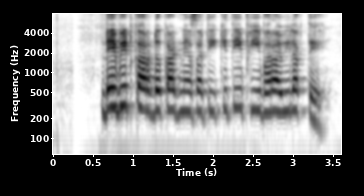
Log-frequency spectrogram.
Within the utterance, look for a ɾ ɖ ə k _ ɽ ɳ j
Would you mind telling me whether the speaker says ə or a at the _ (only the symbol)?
a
